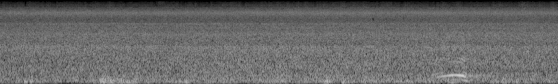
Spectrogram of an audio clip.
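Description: Heavy downpour floods the ground around a mosque, a loud, dense and unbroken roar of rushing water and rain with no pauses, heard up close.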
